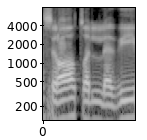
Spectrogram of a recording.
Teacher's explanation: نرمی کے ساتھ پڑھنا ہے، اور اس ذال میں سیٹی نہیں ہوتی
